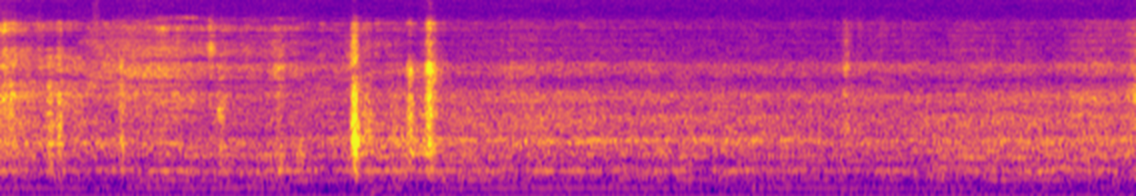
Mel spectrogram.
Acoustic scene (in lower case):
elevator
